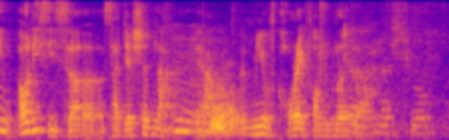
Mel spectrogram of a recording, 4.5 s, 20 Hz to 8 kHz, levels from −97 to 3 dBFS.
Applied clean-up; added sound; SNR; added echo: none; Brass instrument; -1 dB; none.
